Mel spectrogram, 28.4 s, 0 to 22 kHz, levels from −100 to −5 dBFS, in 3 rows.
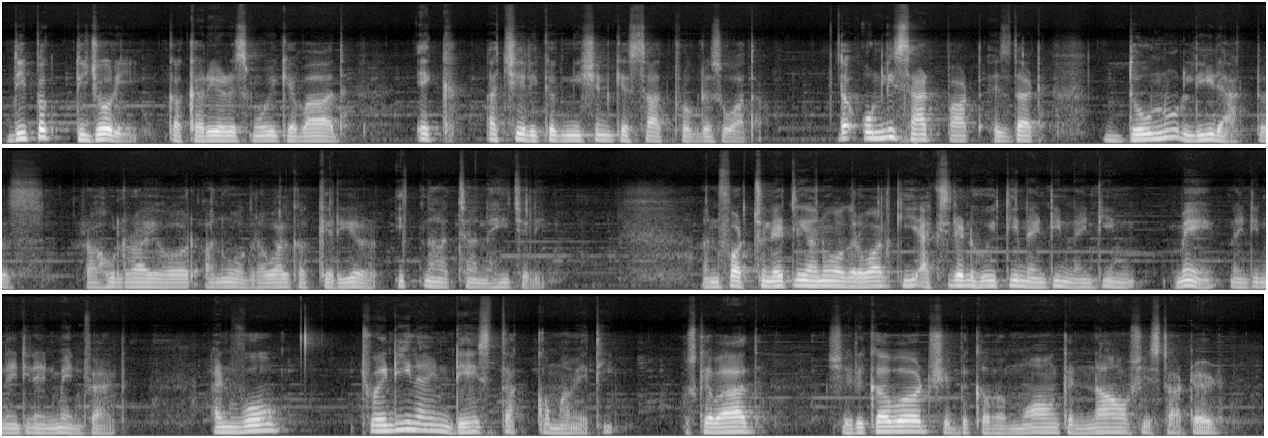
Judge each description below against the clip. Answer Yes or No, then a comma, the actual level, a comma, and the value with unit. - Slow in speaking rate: No, average, 140 wpm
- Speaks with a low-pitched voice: Yes, low, 125 Hz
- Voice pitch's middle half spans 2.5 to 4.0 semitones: Yes, average, 3.6 semitones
